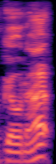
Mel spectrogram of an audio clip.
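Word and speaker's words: Godot: of your sprite and if you're using godo or goda again whichever you prefer for your pronunciation um there's actually a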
